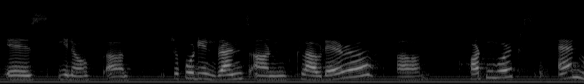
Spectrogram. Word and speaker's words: Trafodion: Trafodion stands for transactions in Welsh, and it's pronounced as Trafodion.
